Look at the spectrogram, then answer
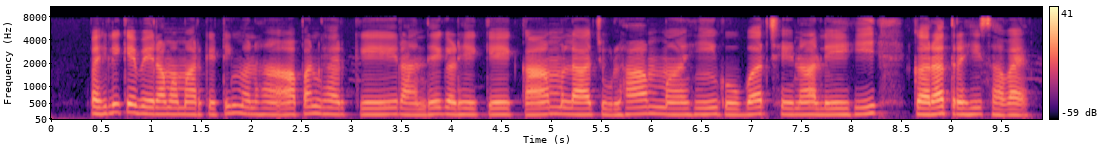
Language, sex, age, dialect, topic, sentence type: Chhattisgarhi, female, 31-35, Western/Budati/Khatahi, agriculture, statement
